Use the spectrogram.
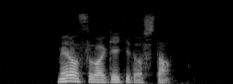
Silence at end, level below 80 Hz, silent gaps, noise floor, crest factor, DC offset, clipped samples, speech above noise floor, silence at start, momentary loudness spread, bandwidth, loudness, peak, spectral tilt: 0.65 s; -54 dBFS; none; -71 dBFS; 20 dB; under 0.1%; under 0.1%; 48 dB; 0.6 s; 10 LU; 11.5 kHz; -25 LUFS; -6 dBFS; -7 dB/octave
